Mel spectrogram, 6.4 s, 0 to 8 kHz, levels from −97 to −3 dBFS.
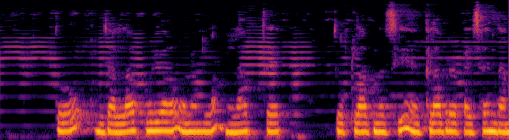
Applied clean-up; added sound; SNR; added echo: classical method WPE with log-MMSE.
